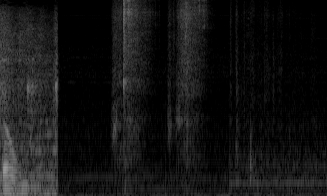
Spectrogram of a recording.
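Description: Dry oats pour into a metal bowl.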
